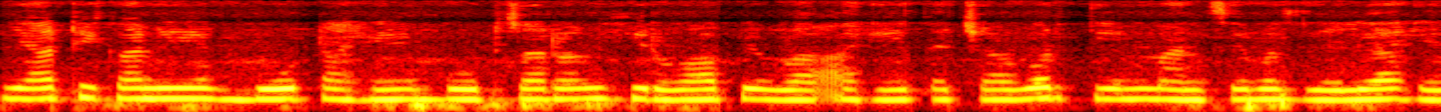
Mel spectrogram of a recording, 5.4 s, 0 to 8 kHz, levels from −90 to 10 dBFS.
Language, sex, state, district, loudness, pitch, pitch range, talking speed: Marathi, female, Maharashtra, Gondia, -13 LUFS, 240 Hz, 230-250 Hz, 165 wpm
